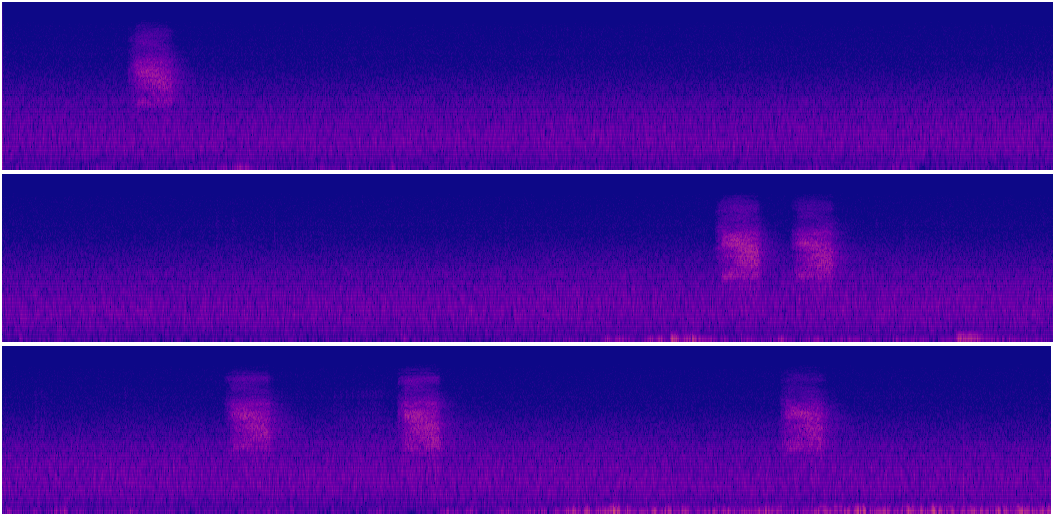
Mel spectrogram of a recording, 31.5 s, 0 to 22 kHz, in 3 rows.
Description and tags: Some sort of raptor bird screeching at something in the forest.Recorded in Badger Creek Wilderness with Zoom H4 on-board mics with some minimal noise reduction.
squawk, field-recording, forest, wind, bird, wilderness, screech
